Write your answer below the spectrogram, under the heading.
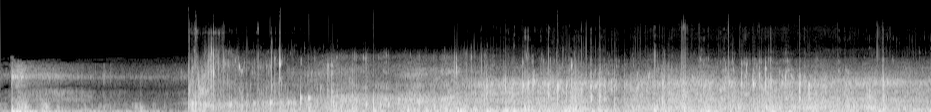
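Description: Churning surf water heard underwater through an action camera's housing. It is muffled and quieter for the first two seconds, then a dense rushing and gurgling sets in abruptly, with scattered small clicks through it.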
